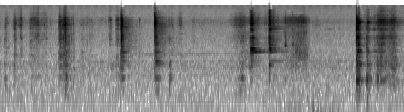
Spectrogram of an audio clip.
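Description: Light metallic clinks and taps of steel hanger-strap cross pieces being fitted onto the rim of a tin can stove, one clink briefly ringing a little past halfway. A quick cluster of clinks near the end as a metal pot is set on top.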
